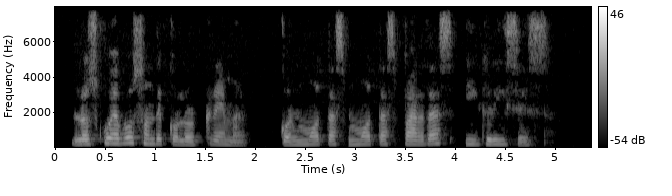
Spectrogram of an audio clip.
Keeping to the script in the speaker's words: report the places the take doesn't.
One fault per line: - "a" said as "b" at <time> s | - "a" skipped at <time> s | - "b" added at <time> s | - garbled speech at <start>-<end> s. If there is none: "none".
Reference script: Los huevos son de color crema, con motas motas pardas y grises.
none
